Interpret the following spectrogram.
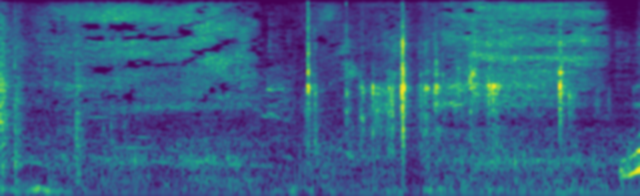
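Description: Handling noise from plastic toys: a sharp click, a rustling hiss, then a few scattered clicks and more rustling.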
